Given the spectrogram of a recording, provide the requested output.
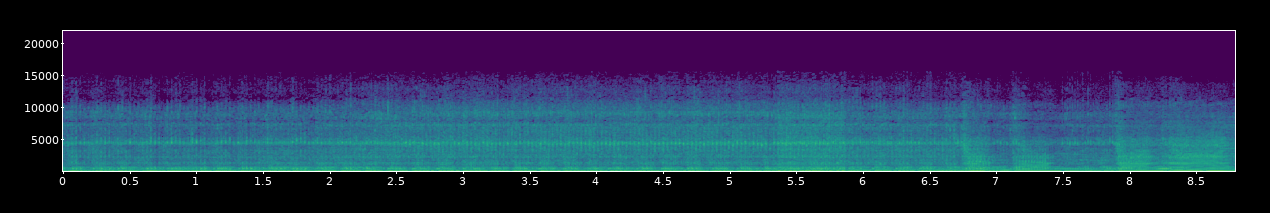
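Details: Mazda 13B rotary with EMPI IDA carburettor after replacing the faulty fuel regulator and setting a high float level with a glass-ball needle seat: strong, even rotary drone that picks up cleanly as the revs climb; normal revving.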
